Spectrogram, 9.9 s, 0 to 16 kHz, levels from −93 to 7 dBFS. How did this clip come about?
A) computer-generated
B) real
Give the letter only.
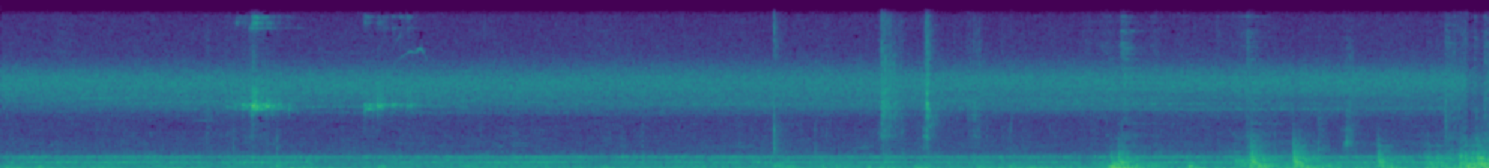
B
